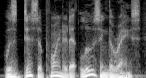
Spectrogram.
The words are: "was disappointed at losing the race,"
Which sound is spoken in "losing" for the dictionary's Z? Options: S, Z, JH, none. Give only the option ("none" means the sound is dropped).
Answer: Z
